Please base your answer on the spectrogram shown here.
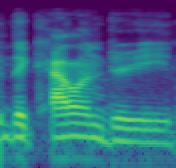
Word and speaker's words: Calendly: Here's the Calendly link.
